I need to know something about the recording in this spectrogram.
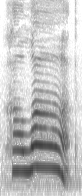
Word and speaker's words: халат: А тепер перевірте себе правильно це слово халат наголос падає на другий склад перенесіть цю схему у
